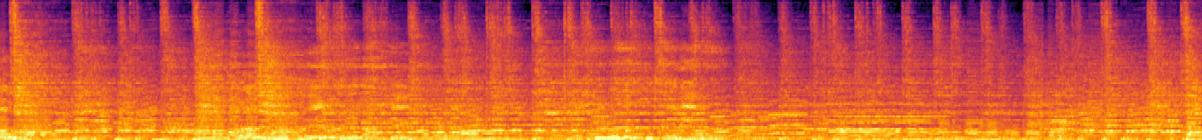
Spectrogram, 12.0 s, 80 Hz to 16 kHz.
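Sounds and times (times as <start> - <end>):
bass drum and snare drums: 0.0 - 12.0
trumpets and trombones melody: 0.0 - 12.0.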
